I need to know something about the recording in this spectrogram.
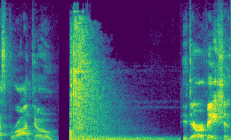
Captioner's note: vine boom intensifies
